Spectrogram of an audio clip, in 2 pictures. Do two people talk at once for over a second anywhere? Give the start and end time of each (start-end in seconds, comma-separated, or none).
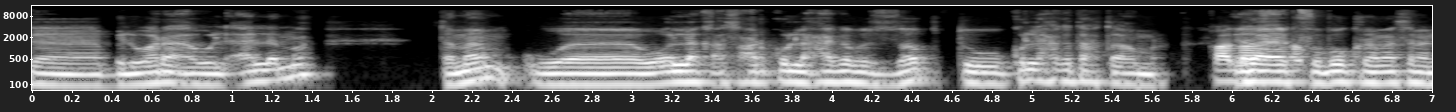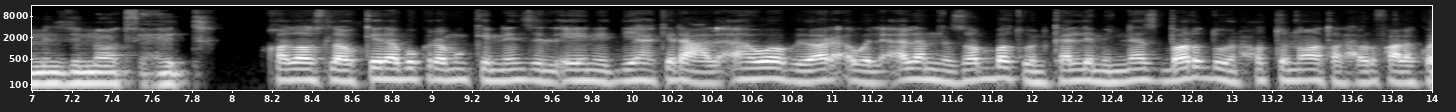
none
